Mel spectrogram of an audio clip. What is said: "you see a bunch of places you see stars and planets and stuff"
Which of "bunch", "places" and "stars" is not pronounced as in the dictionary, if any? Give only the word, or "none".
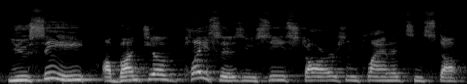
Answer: none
